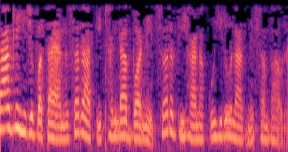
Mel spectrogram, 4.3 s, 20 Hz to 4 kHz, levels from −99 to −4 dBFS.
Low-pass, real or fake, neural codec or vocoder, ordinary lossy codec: 3.6 kHz; real; none; none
